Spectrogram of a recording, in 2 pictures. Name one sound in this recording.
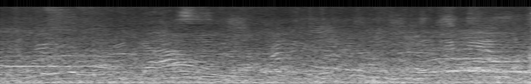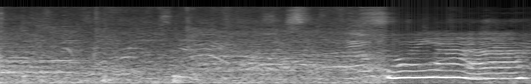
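Children and adults chatter in a crowd.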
